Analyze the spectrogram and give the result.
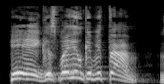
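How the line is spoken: Yelling. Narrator (Russian): заорал Мелифара

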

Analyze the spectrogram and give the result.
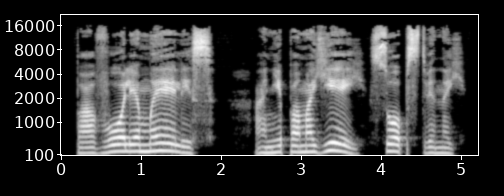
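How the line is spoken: Moaning. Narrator (Russian): простонал Закнофейн

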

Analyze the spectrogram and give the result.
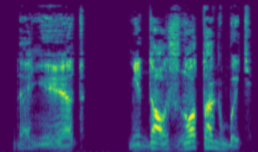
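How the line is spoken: Trembling objection. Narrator (Russian): возразил Хагрид дрожащим голосом

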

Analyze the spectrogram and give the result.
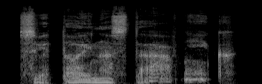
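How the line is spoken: Awed whisper. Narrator (Russian): прошептал Дар, завороженный зрелищем

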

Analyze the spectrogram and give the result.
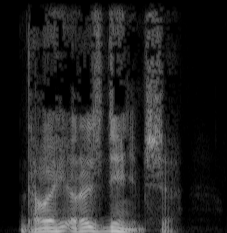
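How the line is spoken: Hoarse suggestion. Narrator (Russian): предложил Рон хриплым голосом

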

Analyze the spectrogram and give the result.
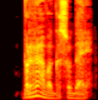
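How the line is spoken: Whispered. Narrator (Russian): прошептал Шико

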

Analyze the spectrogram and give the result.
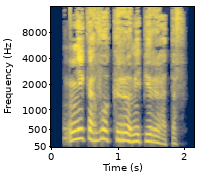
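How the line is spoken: Hissing. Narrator (Russian): зашипела птичья

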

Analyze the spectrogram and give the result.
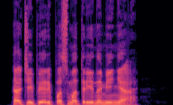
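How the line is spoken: Shout. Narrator (Russian): крикнул он

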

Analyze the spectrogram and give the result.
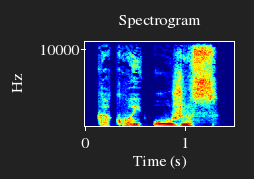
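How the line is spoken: Whisper. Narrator (Russian): прошептал Дуглас

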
